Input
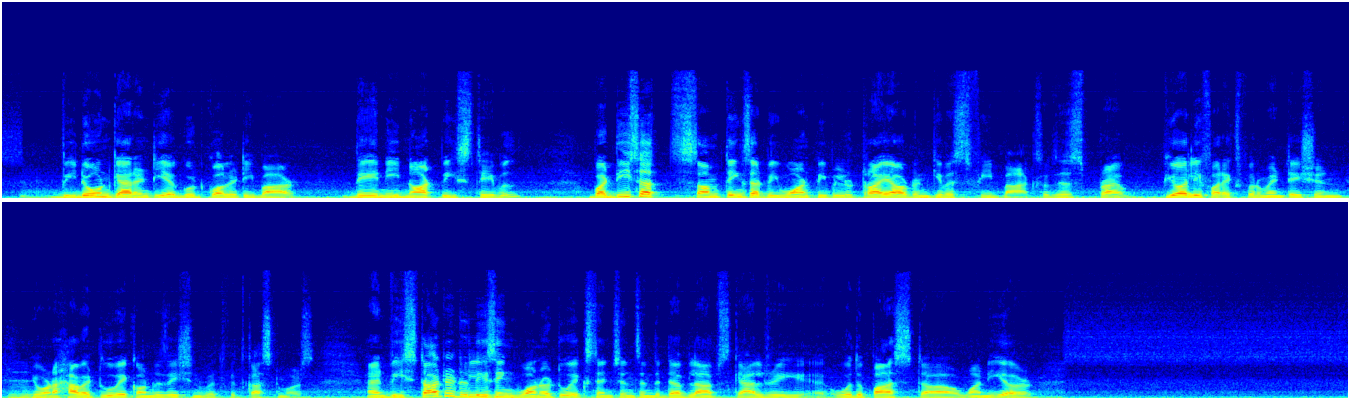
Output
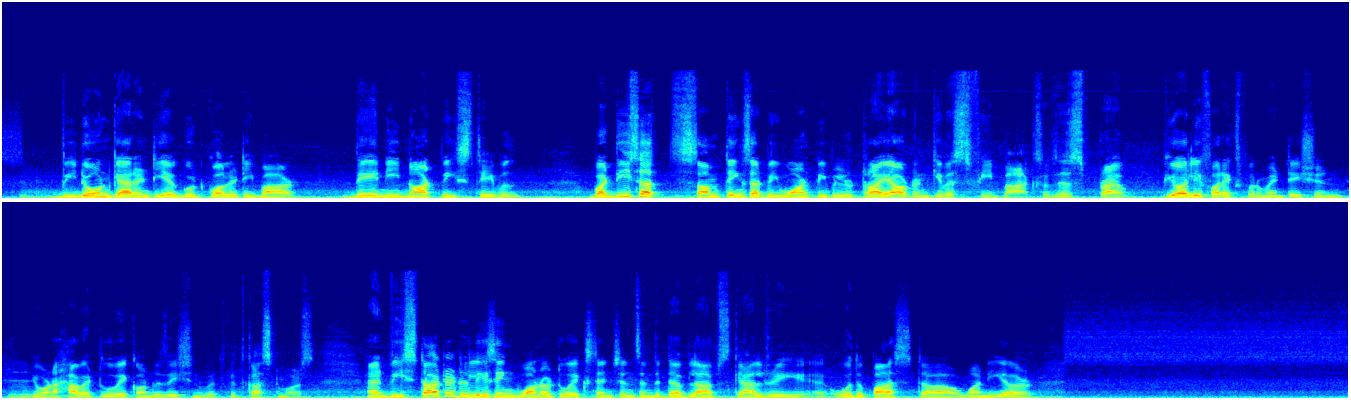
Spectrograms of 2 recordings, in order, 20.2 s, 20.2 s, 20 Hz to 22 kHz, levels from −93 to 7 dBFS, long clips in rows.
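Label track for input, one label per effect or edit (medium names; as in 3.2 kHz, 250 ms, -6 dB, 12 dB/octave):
3.620000	4.480000	treble shelf 8.2 kHz -10.5 dB
6.640000	8.680000	tilt shelf lows -4.5 dB, about 860 Hz
9.350000	11.790000	gain -4 dB
13.220000	14.830000	band-pass 110–4900 Hz
16.480000	17.690000	low-pass 3 kHz -> 1.6 kHz 6 dB/octave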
